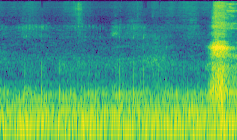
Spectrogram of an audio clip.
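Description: A small female cat purrs softly and steadily at close range, faint and low, with a brief rustle near the end.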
